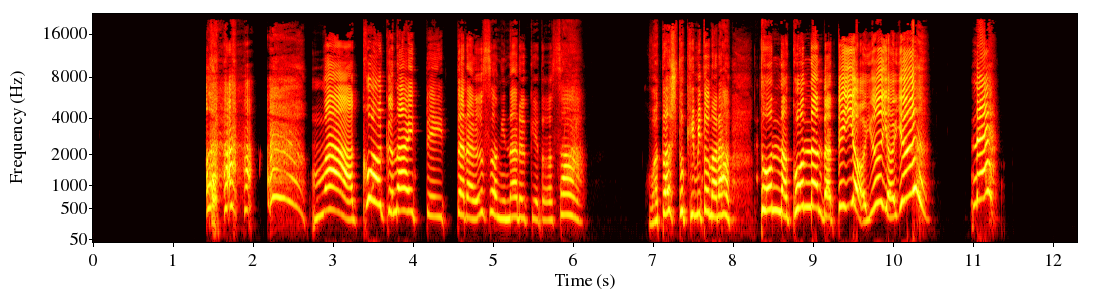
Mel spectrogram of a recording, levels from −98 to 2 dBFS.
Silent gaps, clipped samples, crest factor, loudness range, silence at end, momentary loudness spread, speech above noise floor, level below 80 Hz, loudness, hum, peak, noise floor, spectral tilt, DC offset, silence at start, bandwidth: none; under 0.1%; 18 dB; 7 LU; 1.05 s; 14 LU; over 73 dB; -78 dBFS; -16 LUFS; none; -2 dBFS; under -90 dBFS; 2 dB/octave; under 0.1%; 1.4 s; over 20 kHz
